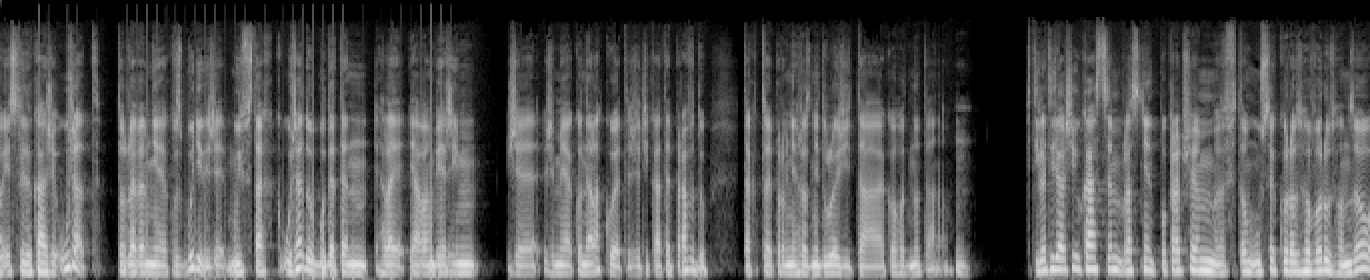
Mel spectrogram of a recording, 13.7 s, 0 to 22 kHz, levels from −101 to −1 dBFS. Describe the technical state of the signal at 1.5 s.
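At 1.5 s the speech is inside a run of periodic USB or driver dropouts, 0.37–4.49 s, ending just before "že že mě jako". Roughly 2 ms is skipped every 0.098 s, producing regular ticks.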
